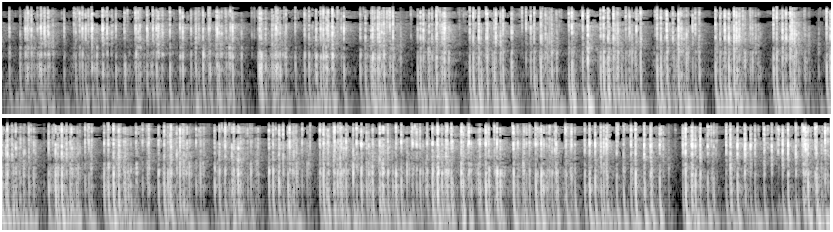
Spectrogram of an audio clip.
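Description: Long acrylic nails rapidly tap and scratch an empty, small, hollow lilac glossy plastic phone case with gold trim and a ring holder. They make a steady stream of quick, bright clicks and scratchy rustles. Each tap is sharp and dies away almost at once, with little low end.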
